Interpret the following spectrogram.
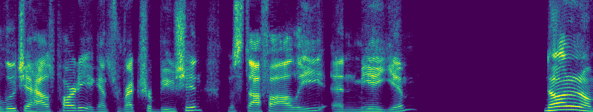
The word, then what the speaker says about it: Mustafa: Tony, it's pronounced Mustafa.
